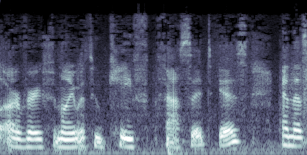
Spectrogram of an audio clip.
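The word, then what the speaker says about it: Kaffe Fassett: A lot of people, I think people who have been quilting for a while are very familiar with who Cafe Facet is. And that's how you pronounce his name.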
